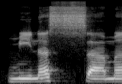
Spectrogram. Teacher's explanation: او کا صیب، نون سین زبر نس، سین زبر سا، میم الف مد زبر ما، حمزہ زیر، من السماء، نون کو سین سے ملائیں گے، درمیان میں الف اور لام کو چھوڑ دیں گے، سین کو 2 بار پڑھیں گے اور سختی کے ساتھ پڑھیں گے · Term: مشدد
